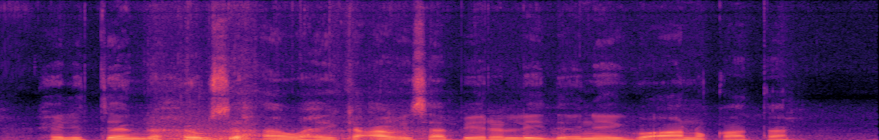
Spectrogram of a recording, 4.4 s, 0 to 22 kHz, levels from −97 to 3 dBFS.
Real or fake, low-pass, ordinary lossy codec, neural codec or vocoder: real; none; none; none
